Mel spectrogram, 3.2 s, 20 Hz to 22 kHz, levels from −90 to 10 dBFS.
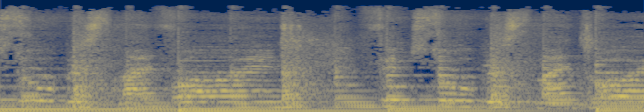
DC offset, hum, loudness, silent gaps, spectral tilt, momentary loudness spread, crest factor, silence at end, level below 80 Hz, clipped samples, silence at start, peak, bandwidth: under 0.1%; none; -13 LUFS; none; -4 dB/octave; 3 LU; 12 dB; 0 s; -22 dBFS; under 0.1%; 0 s; 0 dBFS; 17.5 kHz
